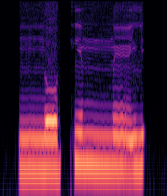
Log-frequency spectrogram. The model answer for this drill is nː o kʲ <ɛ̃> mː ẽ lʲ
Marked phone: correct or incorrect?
incorrect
